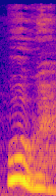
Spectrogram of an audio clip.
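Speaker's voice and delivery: loud high whew after fake tears; mock emotional exhale. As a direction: blow it out as if pulling yourself together. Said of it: "my emotional walls had crumbled there".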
